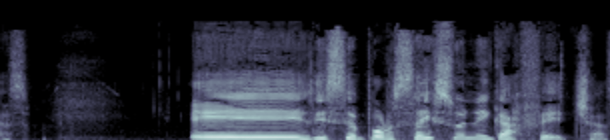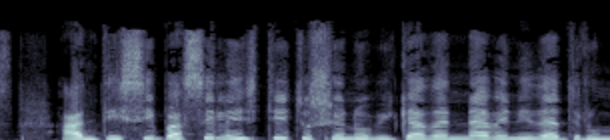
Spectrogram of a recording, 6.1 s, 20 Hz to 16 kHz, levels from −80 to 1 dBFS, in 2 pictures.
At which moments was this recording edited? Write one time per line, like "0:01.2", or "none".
0:01.6
0:03.3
